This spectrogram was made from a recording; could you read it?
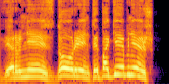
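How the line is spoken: Shout. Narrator (Russian): крикнул Строн

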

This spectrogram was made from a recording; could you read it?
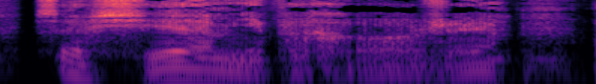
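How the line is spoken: Weary. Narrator (Russian): устало изрек Деляква

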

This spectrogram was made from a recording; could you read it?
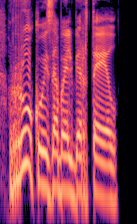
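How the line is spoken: Near growl. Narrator (Russian): почти прорычал

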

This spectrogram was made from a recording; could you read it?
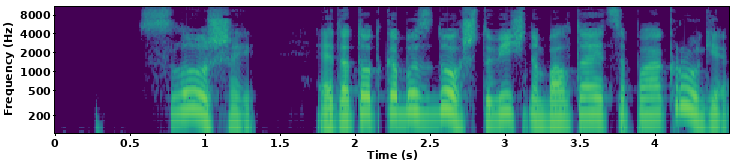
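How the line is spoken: Exclaimed. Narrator (Russian): воскликнул человек

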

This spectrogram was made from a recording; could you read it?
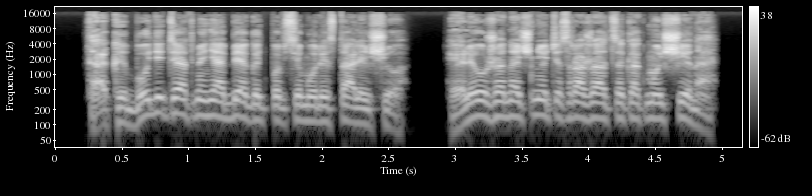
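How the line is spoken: Barked. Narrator (Russian): Рявкнул он

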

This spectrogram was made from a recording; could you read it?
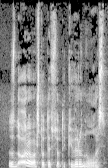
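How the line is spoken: Muttered. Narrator (Russian): пробормотал он

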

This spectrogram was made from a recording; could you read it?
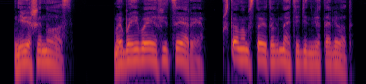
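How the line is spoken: Smirking. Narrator (Russian): усмехнулся он

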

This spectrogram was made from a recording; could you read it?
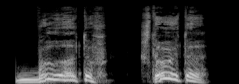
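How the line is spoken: Growl while struggling up. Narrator (Russian): прорычал он после нескольких попыток все же подскочить на ноги

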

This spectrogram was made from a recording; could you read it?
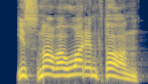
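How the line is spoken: Yelling. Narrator (Russian): орал Ли

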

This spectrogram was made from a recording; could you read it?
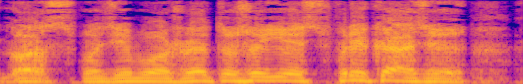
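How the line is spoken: Barking. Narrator (Russian): рявкнул Армстронг

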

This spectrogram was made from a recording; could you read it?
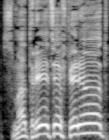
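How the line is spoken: Shout. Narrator (Russian): прокричал Блэкторн

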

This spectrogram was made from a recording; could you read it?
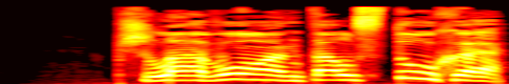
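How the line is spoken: Robber's growl. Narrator (Russian): прорычал разбойник

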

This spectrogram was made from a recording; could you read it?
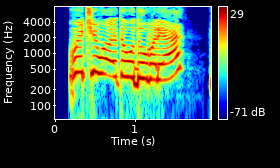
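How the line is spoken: Shrill furious scream. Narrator (Russian): визгливо заорала она

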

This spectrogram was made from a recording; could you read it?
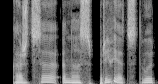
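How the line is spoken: Uncertain. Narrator (Russian): неуверенно произнесла Гарра

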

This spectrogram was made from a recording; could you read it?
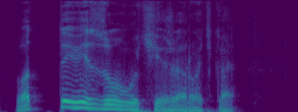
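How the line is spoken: Drawling. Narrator (Russian): протянул напарник

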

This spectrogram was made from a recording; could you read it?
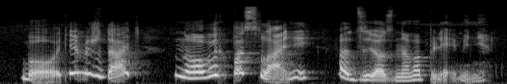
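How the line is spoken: Creaky voice. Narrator (Russian): проскрипел Корявый

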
